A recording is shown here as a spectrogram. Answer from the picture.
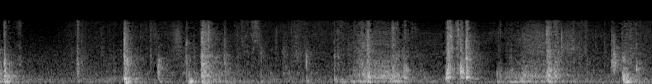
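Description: Kitchen handling sounds: a series of sharp knocks and clatters as a refrigerator is closed and a plastic food container is taken out and handled, with some rustling in between.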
